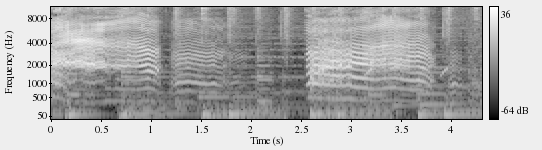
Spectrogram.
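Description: A newborn cries in strained, tense bursts with gulping pauses, the cry linked to trapped lower gas.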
